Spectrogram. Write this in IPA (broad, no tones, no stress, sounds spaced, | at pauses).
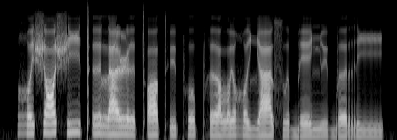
ʁʷ e ʃ ɒ ʃ i tʼ ɘ l a ɭ ɘ tʼ ɒ tʼ y pʰ o pʰ ə lˠ y ʁʷ ɘ ʎ a sʷ ɘ b e ɲ y b ə r i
